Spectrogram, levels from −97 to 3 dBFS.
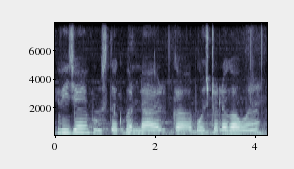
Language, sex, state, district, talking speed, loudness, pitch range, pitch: Hindi, female, Chandigarh, Chandigarh, 115 wpm, -18 LUFS, 205-230 Hz, 215 Hz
